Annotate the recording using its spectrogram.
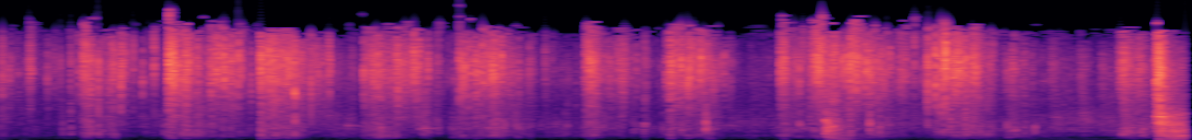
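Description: A metal barrel rolls and scrapes over gravel.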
